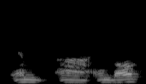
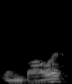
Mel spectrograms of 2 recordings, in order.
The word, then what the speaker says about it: Imbolc: The next holiday I'd like to talk about is pronounced Imbolc. Some people pronounce it Imbolic.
